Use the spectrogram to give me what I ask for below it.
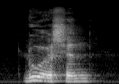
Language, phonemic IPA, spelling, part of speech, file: Dutch, /ˈlurəsə(n)/, loerissen, noun, Nl-loerissen.ogg
- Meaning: plural of loeris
